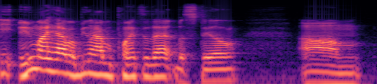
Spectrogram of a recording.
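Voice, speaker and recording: Moderate pace from a male speaker. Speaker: gaming commentary youtuber. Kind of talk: casual commentary reacting to read-out online posts. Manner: halting, repeats words.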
